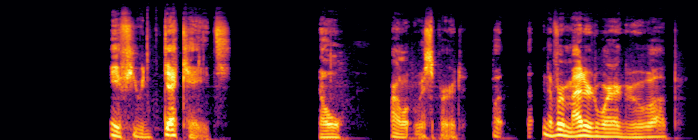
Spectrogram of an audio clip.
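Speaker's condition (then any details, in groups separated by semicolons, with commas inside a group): No condition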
